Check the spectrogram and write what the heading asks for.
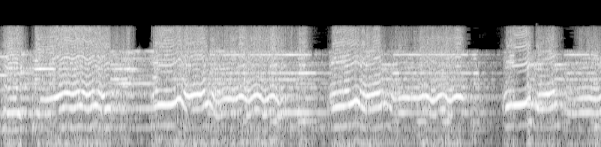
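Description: A woman singing a Telugu padyam (stage verse) in a heavily ornamented style, with wavering held notes, in phrases broken by short pauses, over steady instrumental accompaniment.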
